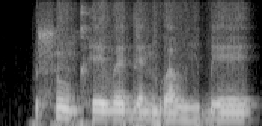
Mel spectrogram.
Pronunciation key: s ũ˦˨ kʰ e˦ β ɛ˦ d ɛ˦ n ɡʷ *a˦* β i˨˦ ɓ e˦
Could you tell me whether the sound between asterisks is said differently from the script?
no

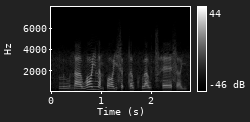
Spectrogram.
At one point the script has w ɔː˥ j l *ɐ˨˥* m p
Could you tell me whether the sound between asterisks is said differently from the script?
yes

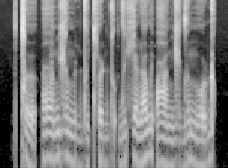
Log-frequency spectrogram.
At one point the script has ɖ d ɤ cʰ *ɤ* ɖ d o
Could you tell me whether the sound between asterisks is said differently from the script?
no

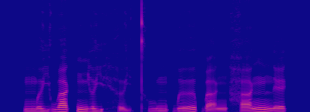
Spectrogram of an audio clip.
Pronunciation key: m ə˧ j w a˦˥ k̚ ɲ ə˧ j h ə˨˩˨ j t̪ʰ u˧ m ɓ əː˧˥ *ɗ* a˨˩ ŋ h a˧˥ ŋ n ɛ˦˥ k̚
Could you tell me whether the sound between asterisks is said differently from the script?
yes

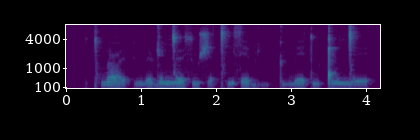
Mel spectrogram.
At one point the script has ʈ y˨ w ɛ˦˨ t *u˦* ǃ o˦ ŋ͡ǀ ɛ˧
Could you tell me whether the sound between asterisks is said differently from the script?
no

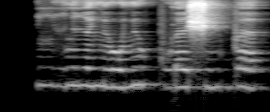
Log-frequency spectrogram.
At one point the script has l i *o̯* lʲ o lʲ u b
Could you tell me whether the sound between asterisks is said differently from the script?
yes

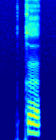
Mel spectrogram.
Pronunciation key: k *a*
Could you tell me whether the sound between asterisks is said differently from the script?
yes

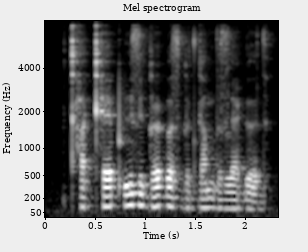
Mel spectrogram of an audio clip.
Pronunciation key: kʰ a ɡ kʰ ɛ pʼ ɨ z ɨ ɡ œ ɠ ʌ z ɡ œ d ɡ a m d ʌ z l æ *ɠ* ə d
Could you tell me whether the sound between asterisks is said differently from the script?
no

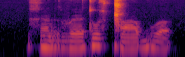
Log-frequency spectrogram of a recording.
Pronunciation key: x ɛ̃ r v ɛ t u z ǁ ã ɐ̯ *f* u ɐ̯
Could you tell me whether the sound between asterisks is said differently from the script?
yes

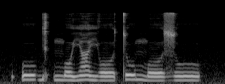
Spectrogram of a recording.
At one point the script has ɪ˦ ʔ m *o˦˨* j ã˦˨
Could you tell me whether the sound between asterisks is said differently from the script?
no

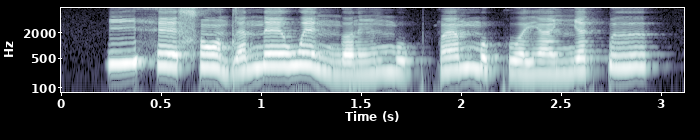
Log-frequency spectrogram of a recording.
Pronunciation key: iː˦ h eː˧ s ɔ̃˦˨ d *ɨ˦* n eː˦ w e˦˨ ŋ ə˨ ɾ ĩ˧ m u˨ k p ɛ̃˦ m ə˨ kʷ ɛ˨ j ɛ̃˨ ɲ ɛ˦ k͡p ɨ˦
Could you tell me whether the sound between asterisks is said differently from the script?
yes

